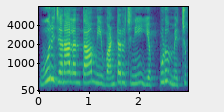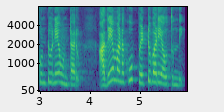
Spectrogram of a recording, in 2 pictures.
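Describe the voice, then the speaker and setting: A woman playing a devoted farmer's wife, high-voiced. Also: expressive, normal speed, a bit bright. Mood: hopeful. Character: poor farmer's devoted wife, gentle but resolute.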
